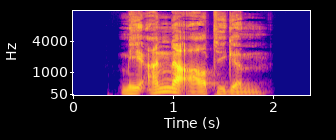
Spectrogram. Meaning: strong dative masculine/neuter singular of mäanderartig
- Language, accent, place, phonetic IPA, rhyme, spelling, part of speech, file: German, Germany, Berlin, [mɛˈandɐˌʔaːɐ̯tɪɡəm], -andɐʔaːɐ̯tɪɡəm, mäanderartigem, adjective, De-mäanderartigem.ogg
